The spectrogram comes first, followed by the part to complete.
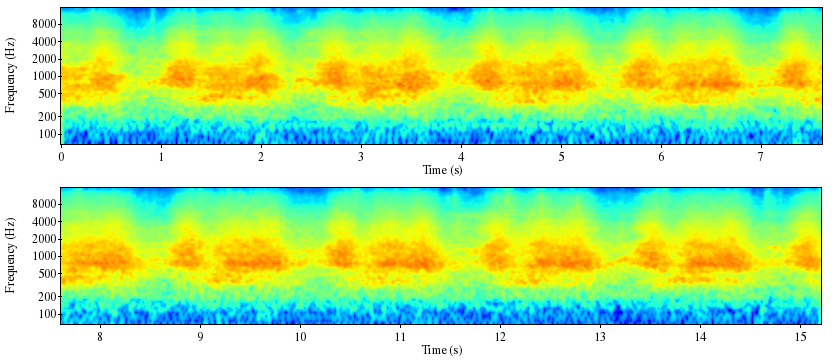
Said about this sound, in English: A round of applause. Make some noise for everybody that came out here tonight.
